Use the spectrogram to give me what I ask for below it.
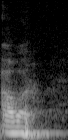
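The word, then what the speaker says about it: hour: जैसे कि आवर आवर में एच साइलेंट है।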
